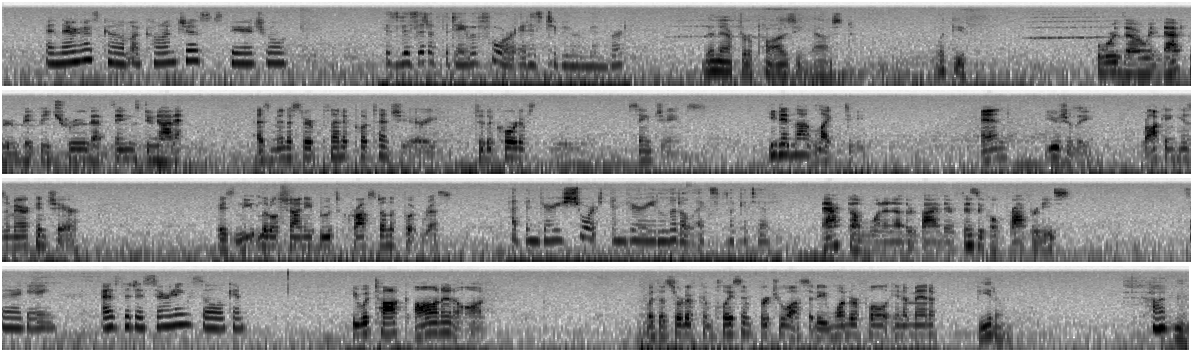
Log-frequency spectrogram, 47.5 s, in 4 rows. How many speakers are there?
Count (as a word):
five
